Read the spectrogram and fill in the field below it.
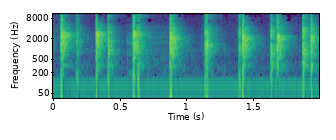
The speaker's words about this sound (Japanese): パチパチ。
